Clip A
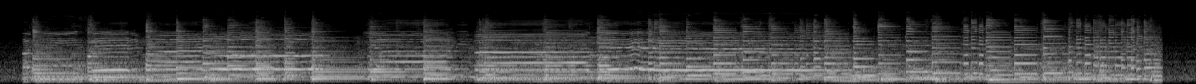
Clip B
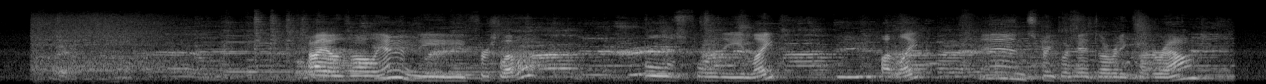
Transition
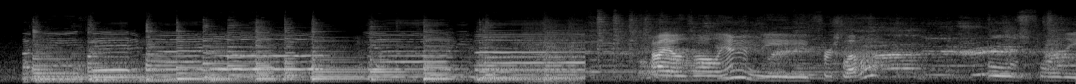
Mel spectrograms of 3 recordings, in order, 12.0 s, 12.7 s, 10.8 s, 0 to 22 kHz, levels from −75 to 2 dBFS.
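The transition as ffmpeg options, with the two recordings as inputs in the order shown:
-filter_complex "[0:a]asettb=1/sr,asplit=3[s0][s1][s2];[s0]atrim=end=5.214[s3];[s1]atrim=start=5.21:end=5.85,asetpts=PTS-STARTPTS,afade=t=in:d=0.004:c=qsin,afade=t=out:st=0.636:d=0.004:c=qsin,volume=9.44,asoftclip=hard,volume=0.106[s4];[s2]atrim=start=5.846[s5];[s3][s4]acrossfade=d=0.004:c1=hsin:c2=qsin[s6];[s6][s5]acrossfade=d=0.004:c1=qsin:c2=hsin,apad=whole_dur=10.76,atrim=end=10.76,atrim=end=5.852[s7];[1:a]atrim=start=2.418:end=7.33[s8];[s7][s8]acrossfade=d=0.004:c1=hsin:c2=hsin"

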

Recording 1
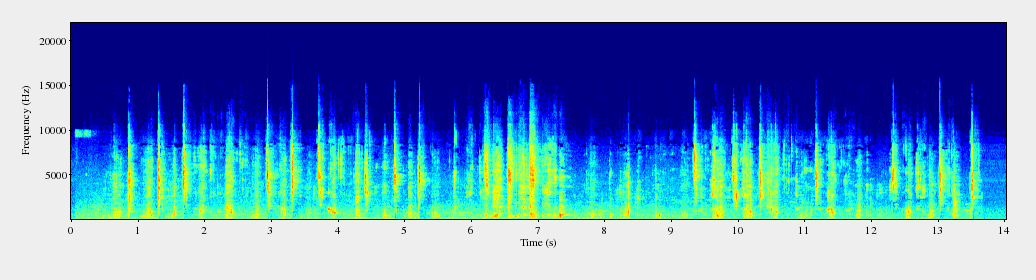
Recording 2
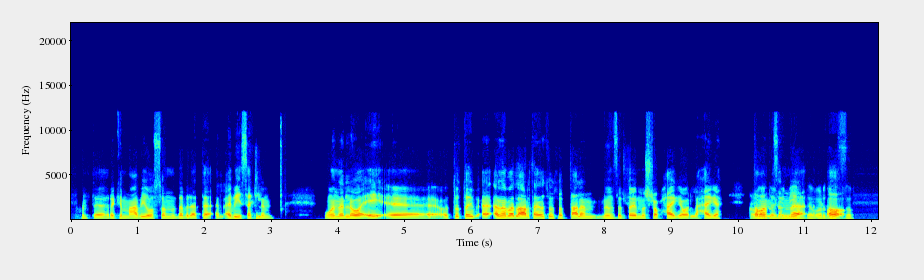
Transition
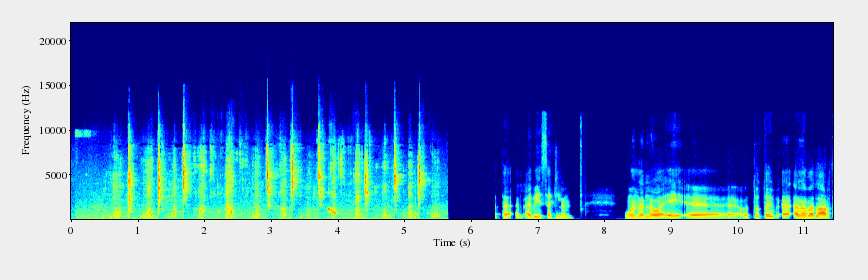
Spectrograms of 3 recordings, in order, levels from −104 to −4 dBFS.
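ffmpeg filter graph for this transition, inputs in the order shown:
-filter_complex "[0:a]apad=whole_dur=11.44,atrim=end=11.44,asplit=2[s0][s1];[s0]atrim=end=5.66,asetpts=PTS-STARTPTS,afade=t=out:st=5.656:d=0.004:c=hsin[s2];[s1]atrim=start=5.66:end=6.37,asetpts=PTS-STARTPTS,volume=0[s3];[1:a]atrim=start=1.87:end=6.94,asetpts=PTS-STARTPTS,afade=t=in:d=0.004:c=hsin[s4];[s2][s3][s4]concat=n=3:v=0:a=1"

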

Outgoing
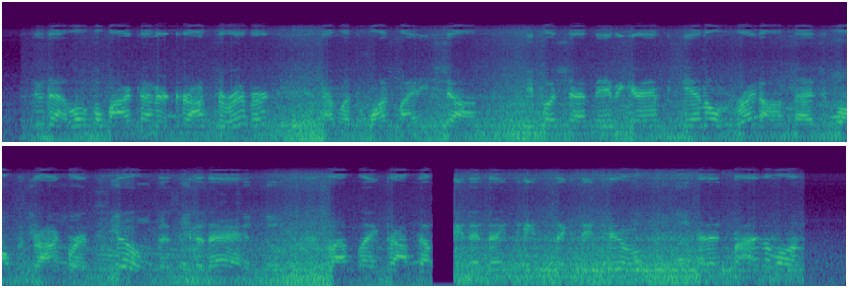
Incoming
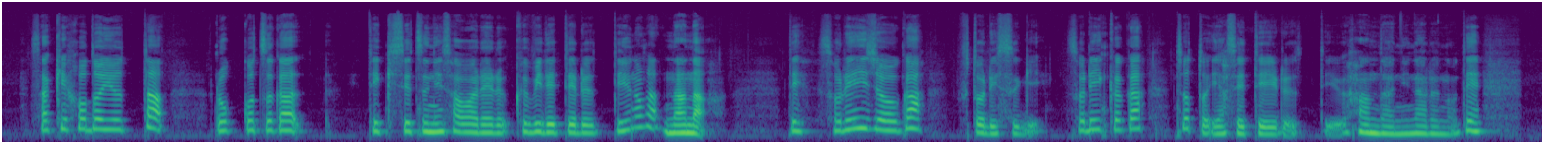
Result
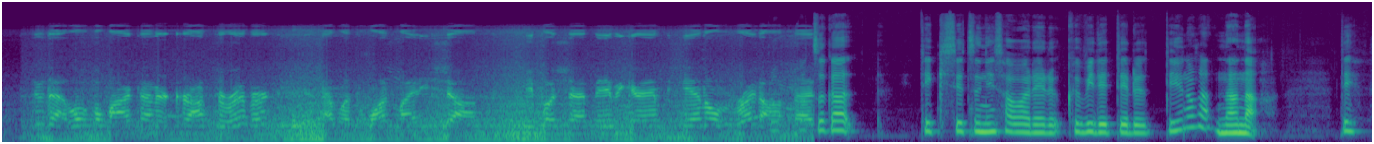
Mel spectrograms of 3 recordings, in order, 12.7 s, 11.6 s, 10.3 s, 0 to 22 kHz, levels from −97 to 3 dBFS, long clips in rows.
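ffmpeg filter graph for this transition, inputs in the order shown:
-filter_complex "[1:a]asplit=2[s0][s1];[0:a]apad=whole_dur=10.28,atrim=end=10.28,atrim=end=6.092[s2];[s1]atrim=start=1.948:end=6.14[s3];[s0]atrim=start=1.5:end=1.95,asetpts=PTS-STARTPTS,volume=0.282,afade=t=in:d=0.004:c=hsin,afade=t=out:st=0.446:d=0.004:c=hsin,adelay=5640[s4];[s2][s3]acrossfade=d=0.004:c1=hsin:c2=hsin[s5];[s5][s4]amix=inputs=2:normalize=0"

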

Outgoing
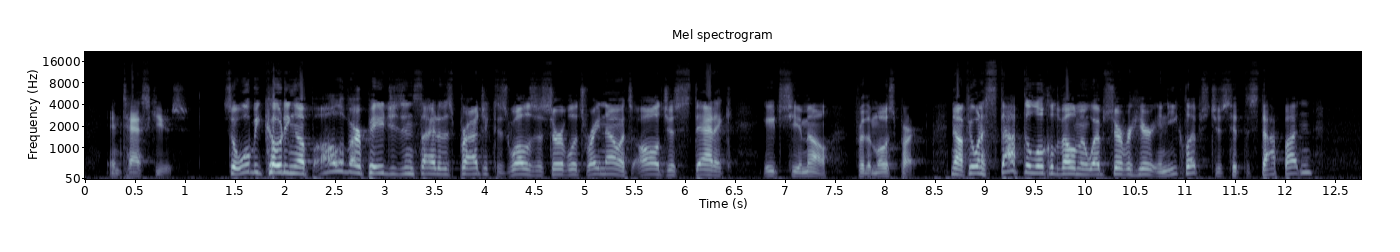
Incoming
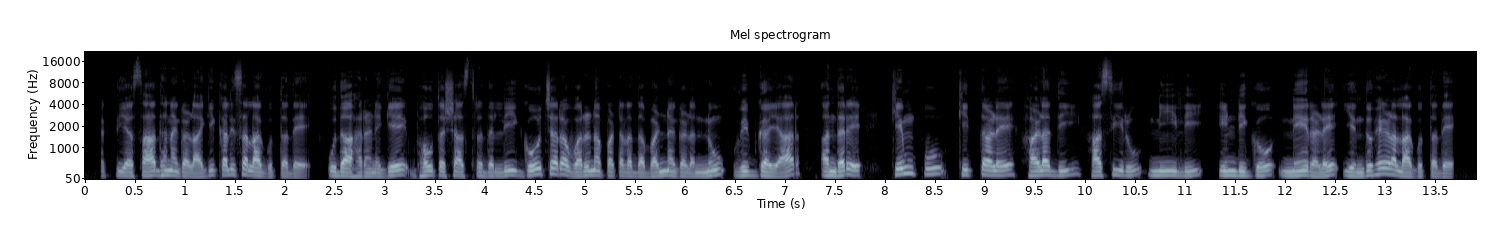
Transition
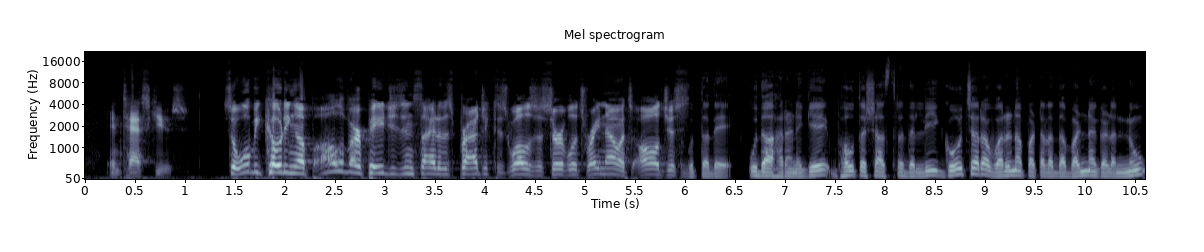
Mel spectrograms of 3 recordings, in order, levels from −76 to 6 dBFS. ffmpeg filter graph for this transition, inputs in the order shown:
-filter_complex "[0:a]apad=whole_dur=10.6,atrim=end=10.6,atrim=end=6.08,asetpts=PTS-STARTPTS[s0];[1:a]atrim=start=1.75:end=6.39,asetpts=PTS-STARTPTS[s1];[s0][s1]acrossfade=d=0.12:c1=tri:c2=tri"

